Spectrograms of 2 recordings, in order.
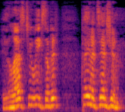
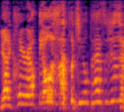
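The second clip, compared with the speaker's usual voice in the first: ordinary delivery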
